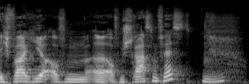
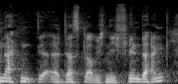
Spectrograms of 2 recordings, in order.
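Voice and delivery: ordinary talk

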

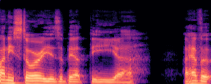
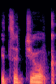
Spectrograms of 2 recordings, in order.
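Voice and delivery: mock, low, completely dead serious delivery; 5 semitones lower, 7 dB quieter than usual. Retelling a shop owner's answer to a question about a magnet: imitating a dead serious reply. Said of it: "dead serious".

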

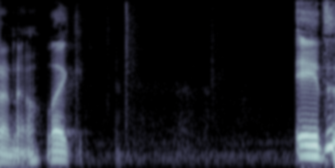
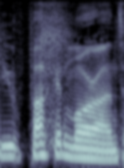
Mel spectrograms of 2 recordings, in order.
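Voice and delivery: usual speaking voice

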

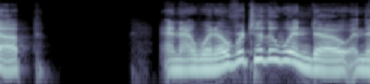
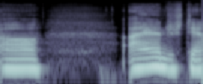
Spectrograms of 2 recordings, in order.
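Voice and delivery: plain

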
